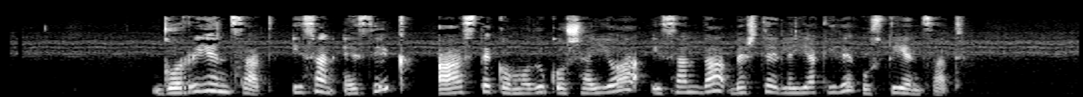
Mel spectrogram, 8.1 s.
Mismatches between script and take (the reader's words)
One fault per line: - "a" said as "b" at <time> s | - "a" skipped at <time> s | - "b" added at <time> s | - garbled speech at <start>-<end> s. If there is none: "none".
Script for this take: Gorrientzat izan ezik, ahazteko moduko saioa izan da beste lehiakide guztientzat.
none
